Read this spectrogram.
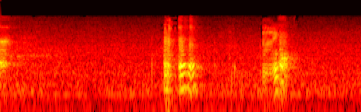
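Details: Hiccuping: two abrupt, brief voiced gulping catches under a second apart in a quiet room; hiccups.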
